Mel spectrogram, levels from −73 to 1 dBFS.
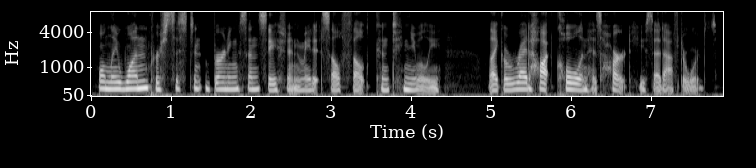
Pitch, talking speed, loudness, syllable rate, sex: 185 Hz, 150 wpm, -19 LUFS, 4.8 syllables/s, female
